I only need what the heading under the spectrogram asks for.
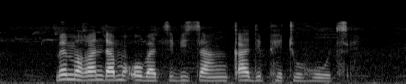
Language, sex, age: Southern Sotho, female, 27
